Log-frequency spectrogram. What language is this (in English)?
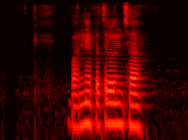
Nepali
